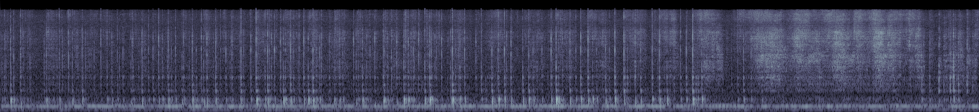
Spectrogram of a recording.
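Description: Fingernails scratch and fingertips rub across the front cover of a solid, purple, glossy paperback book, making quick, dense scratching strokes over a steady low hum. Around seven seconds the scratching gives way to a softer, smoother rubbing with a brighter, airy hiss.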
